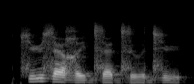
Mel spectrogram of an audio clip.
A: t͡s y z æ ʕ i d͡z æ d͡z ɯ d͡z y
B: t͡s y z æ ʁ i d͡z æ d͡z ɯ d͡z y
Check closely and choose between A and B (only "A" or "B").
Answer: B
